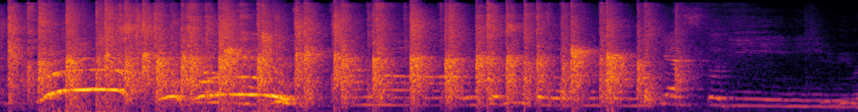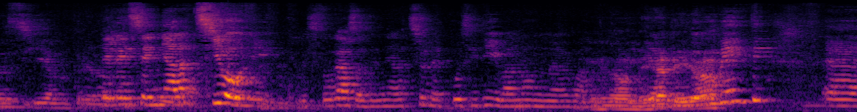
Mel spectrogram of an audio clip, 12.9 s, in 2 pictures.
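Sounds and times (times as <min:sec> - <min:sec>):
audience applause: 0:00.0 - 0:05.1
speech: 0:07.6 - 0:12.8.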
